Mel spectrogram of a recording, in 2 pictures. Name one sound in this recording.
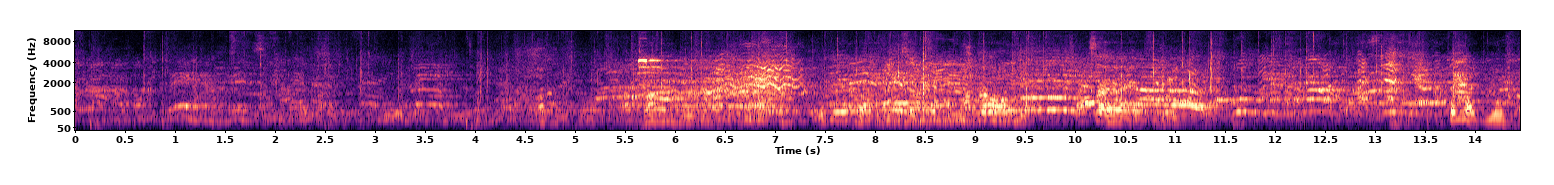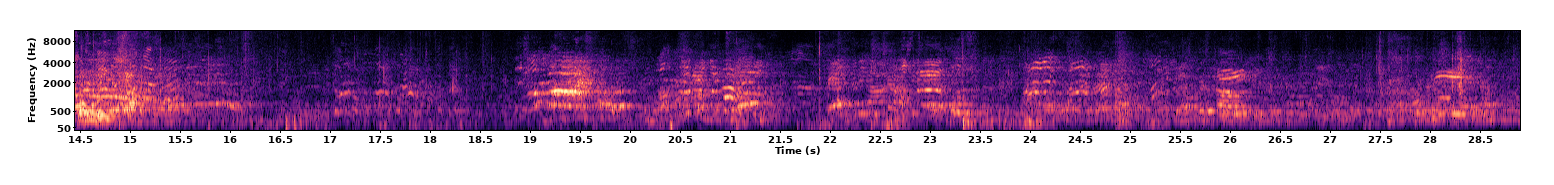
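Children shout to each other outdoors during a football game.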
